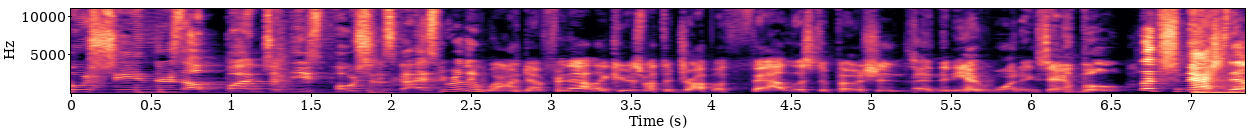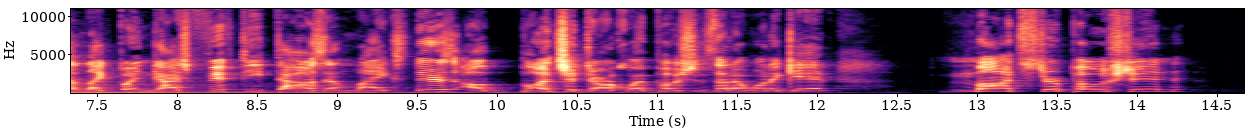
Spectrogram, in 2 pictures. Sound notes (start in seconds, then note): 7.0 dramatic slam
